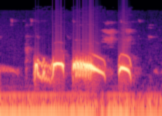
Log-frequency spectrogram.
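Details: A pair of decoy spotted doves, one heard clearly in a full coo phrase: stuttered opening notes, a drawn-out descending coo, and a crisp final hooked note. The setting is quiet apart from a steady low hum.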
